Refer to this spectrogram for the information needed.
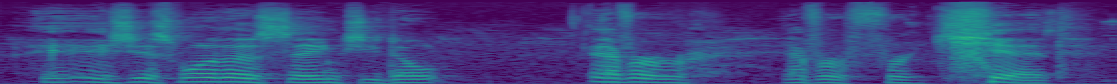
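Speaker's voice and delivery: heartfelt, emotional, visibly moved. Recalling an unforgettable day on the Saint Johns River: emotional. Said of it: "I'm getting emotional just thinking about it".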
